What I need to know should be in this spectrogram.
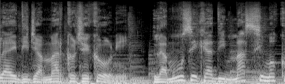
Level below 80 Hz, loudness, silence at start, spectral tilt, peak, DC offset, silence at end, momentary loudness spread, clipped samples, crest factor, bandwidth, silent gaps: -22 dBFS; -12 LUFS; 0 s; -5 dB/octave; 0 dBFS; under 0.1%; 0 s; 4 LU; under 0.1%; 10 dB; over 20 kHz; none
